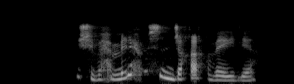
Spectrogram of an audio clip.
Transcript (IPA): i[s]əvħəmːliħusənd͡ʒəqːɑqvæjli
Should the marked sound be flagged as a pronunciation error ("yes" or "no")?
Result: yes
